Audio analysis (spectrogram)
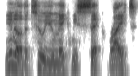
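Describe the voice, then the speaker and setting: A man's voice: medium pitch, sing-song, brisk, slightly rough, no echo. A man voicing a young woman who teases her big sister sarcastically. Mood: teasing. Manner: teasing, sarcastic.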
